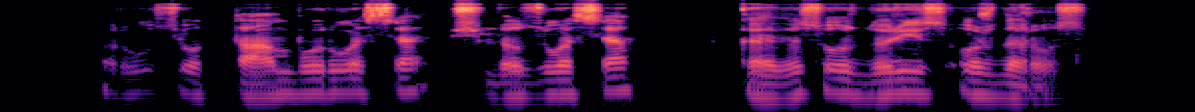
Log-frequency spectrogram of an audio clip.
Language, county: Lithuanian, Marijampolė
